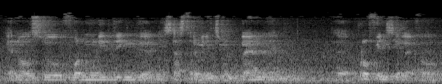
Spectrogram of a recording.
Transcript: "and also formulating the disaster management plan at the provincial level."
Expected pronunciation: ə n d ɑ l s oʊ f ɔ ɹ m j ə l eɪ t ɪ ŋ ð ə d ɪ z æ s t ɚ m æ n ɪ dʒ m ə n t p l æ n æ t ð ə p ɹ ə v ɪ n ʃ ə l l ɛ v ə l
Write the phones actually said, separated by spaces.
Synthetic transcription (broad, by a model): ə n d ɑ l s oʊ f ɔ ɹ m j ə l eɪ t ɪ ŋ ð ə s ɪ s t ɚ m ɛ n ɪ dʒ m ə n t p l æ n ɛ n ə p ɹ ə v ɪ n s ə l l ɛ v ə l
